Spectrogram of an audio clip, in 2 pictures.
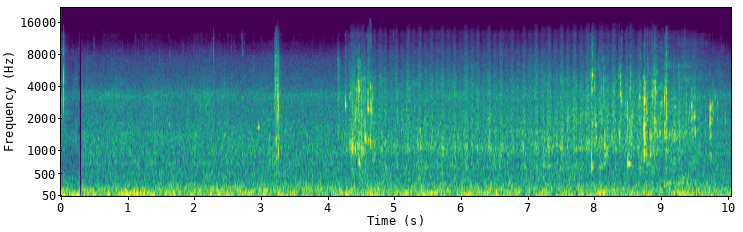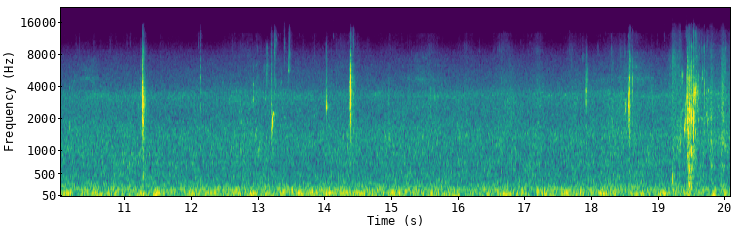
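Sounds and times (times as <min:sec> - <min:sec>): small water splashes: 0:04.2 - 0:10.0, 0:19.2 - 0:20.0.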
